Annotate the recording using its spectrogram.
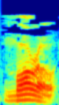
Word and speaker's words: Mauro: Morrow, M-A-U-R-O.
